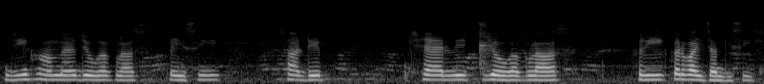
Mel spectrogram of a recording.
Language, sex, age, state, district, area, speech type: Punjabi, female, 30-45, Punjab, Gurdaspur, urban, spontaneous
